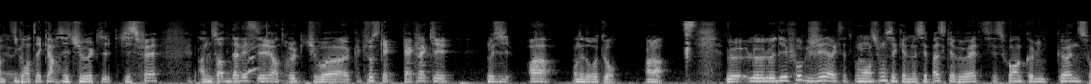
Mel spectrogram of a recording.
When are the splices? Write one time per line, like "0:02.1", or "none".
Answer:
0:01.9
